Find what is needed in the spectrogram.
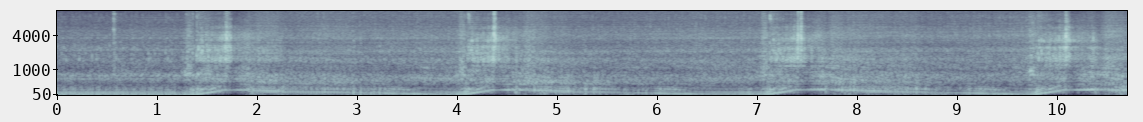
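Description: C7 Corvette's 6.2-litre LT1 V8 idling, then revved four times, about every three seconds. Each rev climbs quickly and dies back slowly to idle.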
